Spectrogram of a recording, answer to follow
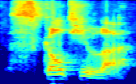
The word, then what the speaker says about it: Skulltula: I realized it's pronounced Skulltula it's cold chilly like a tarantula yeah yeah skulltulas I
